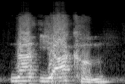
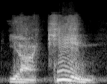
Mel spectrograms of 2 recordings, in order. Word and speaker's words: yakim: Yeah, but it's not yakum, which you had in the call for kum, but it's yakim this time.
